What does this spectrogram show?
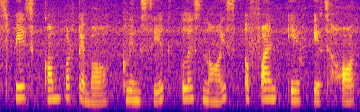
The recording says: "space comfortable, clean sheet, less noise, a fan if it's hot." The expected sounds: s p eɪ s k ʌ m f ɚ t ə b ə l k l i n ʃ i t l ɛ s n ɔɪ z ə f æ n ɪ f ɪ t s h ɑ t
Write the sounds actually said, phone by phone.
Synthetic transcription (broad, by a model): s p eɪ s k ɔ m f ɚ t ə b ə l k l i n s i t l ɛ s n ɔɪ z ə f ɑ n ɪ f ɪ t s h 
